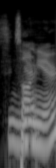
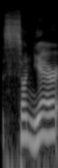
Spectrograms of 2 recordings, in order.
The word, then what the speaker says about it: Saunier: Saunier.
